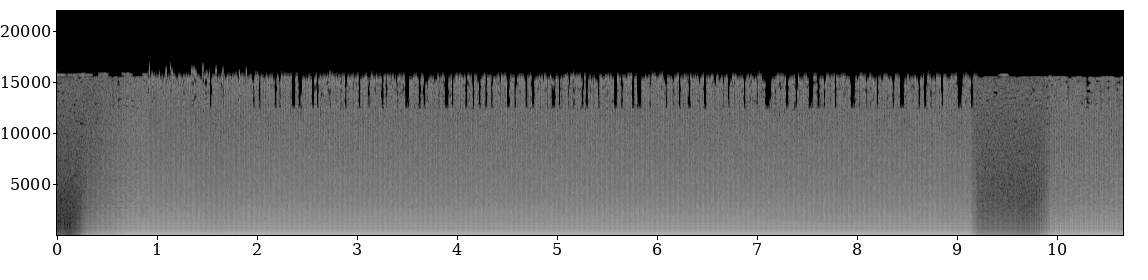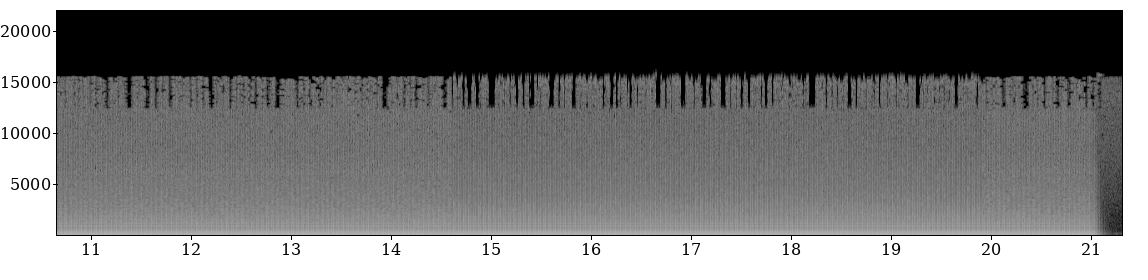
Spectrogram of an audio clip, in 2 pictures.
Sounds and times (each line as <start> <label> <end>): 0.0 electromagnetic interference 21.3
